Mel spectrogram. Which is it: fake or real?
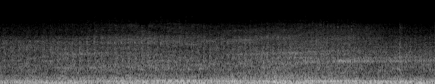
real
